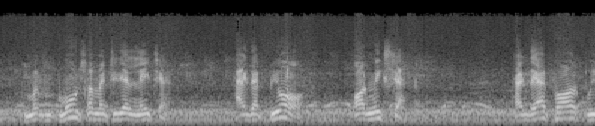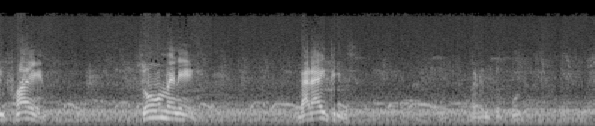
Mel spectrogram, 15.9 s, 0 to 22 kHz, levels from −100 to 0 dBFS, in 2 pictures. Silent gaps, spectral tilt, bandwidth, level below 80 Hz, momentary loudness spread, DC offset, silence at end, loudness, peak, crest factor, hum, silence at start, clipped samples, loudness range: none; -5.5 dB/octave; 15.5 kHz; -58 dBFS; 16 LU; under 0.1%; 0 s; -23 LUFS; -2 dBFS; 22 dB; none; 0 s; under 0.1%; 3 LU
